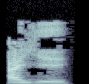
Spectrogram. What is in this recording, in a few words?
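"ailler", French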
